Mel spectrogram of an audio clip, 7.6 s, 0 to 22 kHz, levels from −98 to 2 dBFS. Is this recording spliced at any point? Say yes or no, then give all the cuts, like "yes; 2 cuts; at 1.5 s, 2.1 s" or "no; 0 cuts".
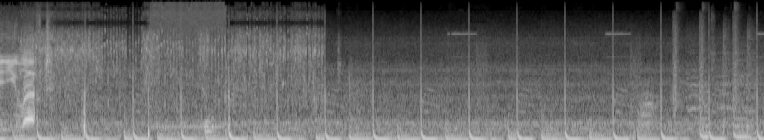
no; 0 cuts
